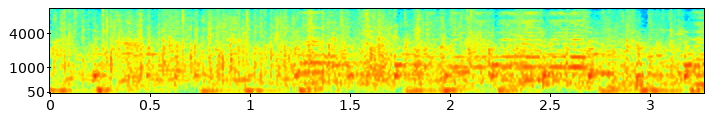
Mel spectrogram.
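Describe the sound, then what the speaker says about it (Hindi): An audience at a village religious night jagran claps loudly and steadily for a few seconds, a dense burst of applause with rhythmic beats in it, and no voice is heard. "एक बार ताली बजाओ।"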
